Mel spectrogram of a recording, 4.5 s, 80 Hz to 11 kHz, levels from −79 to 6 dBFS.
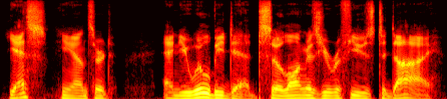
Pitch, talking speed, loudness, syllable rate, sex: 100 Hz, 200 wpm, -16 LUFS, 5.0 syllables/s, male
